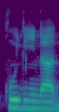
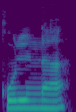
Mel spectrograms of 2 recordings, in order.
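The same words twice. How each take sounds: First: QULINA with an i vowel after the L; added kasra. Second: QULNA with a clear vowelless L straight into NA; L with sukun. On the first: Teacher warning against a mistake, "qulina" with a vowel added to the L. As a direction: slip an "ee" between L and N: "qulina". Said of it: "Do not say qulina". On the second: Teacher giving the example, "qulna" with L and N kept distinct. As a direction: sound the L in "qulna" with no vowel after it. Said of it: "Make it take it sukun". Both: Shown as a demonstration.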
